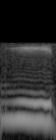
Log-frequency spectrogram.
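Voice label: "jit6", Cantonese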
